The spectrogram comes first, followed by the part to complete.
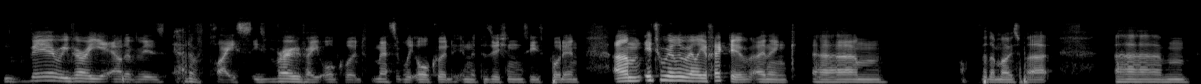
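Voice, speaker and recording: A man's voice: mid-range voice, moderate pace, pushed and bright, no room sound, highs cut off. A man, casually reviewing a film with a wry, rambling manner and many fillers. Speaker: film review podcast host.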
